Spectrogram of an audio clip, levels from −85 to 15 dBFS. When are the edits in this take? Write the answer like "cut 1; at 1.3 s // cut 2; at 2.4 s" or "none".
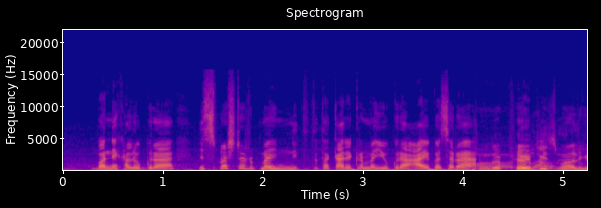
cut 1; at 4.2 s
